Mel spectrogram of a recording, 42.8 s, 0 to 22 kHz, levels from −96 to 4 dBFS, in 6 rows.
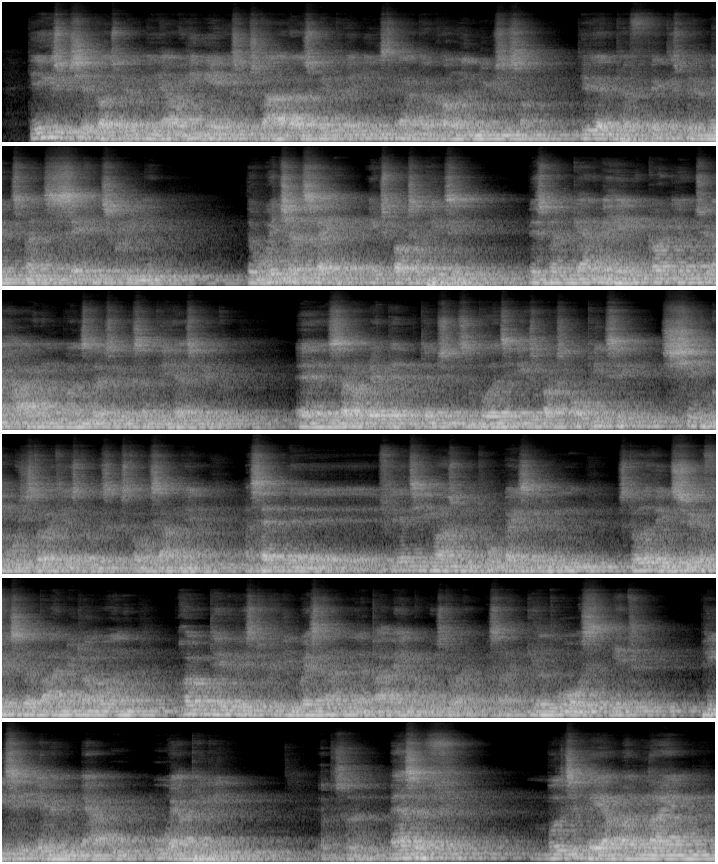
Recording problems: room echo; strong; dies away in 2.1 s
off-mic speech; far

